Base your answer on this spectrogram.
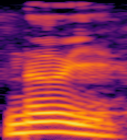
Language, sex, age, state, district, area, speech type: Bodo, male, 30-45, Assam, Kokrajhar, rural, read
